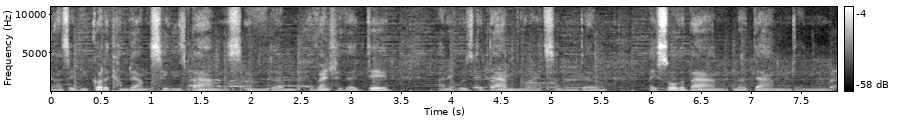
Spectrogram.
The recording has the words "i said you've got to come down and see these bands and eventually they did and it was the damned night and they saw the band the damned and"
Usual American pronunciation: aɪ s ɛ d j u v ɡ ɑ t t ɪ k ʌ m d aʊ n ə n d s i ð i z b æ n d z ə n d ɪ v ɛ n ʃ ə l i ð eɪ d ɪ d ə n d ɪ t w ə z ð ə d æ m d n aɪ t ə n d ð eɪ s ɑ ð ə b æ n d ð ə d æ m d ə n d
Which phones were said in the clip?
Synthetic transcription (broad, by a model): aɪ s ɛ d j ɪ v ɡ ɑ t t ɪ k ʌ m d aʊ ə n s i ð i z b æ n d z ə n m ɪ v ɛ n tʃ l i ð eɪ d ɪ d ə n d ɪ t w ə z ð ə d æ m n aɪ t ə n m ð eɪ s ɑ ð ə b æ n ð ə d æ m d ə n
